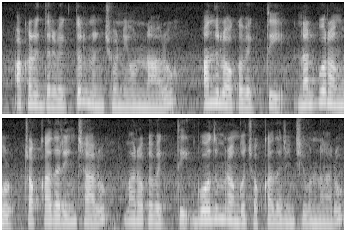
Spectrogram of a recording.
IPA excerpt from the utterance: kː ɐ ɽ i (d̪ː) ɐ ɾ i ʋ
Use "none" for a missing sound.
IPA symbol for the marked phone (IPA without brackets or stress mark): d̪ː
